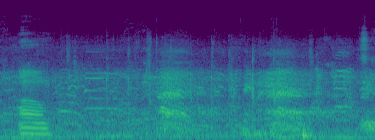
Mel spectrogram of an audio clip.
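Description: Miami Hurricanes football players hype up during a spring practice warm-up, with loud group shouts rising in repeated bursts amid outdoor bustle, while a nearby voice talks over the scene.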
